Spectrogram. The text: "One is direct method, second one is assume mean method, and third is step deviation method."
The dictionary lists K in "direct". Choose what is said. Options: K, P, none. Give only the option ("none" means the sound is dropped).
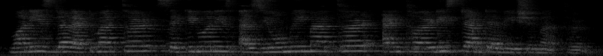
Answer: K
